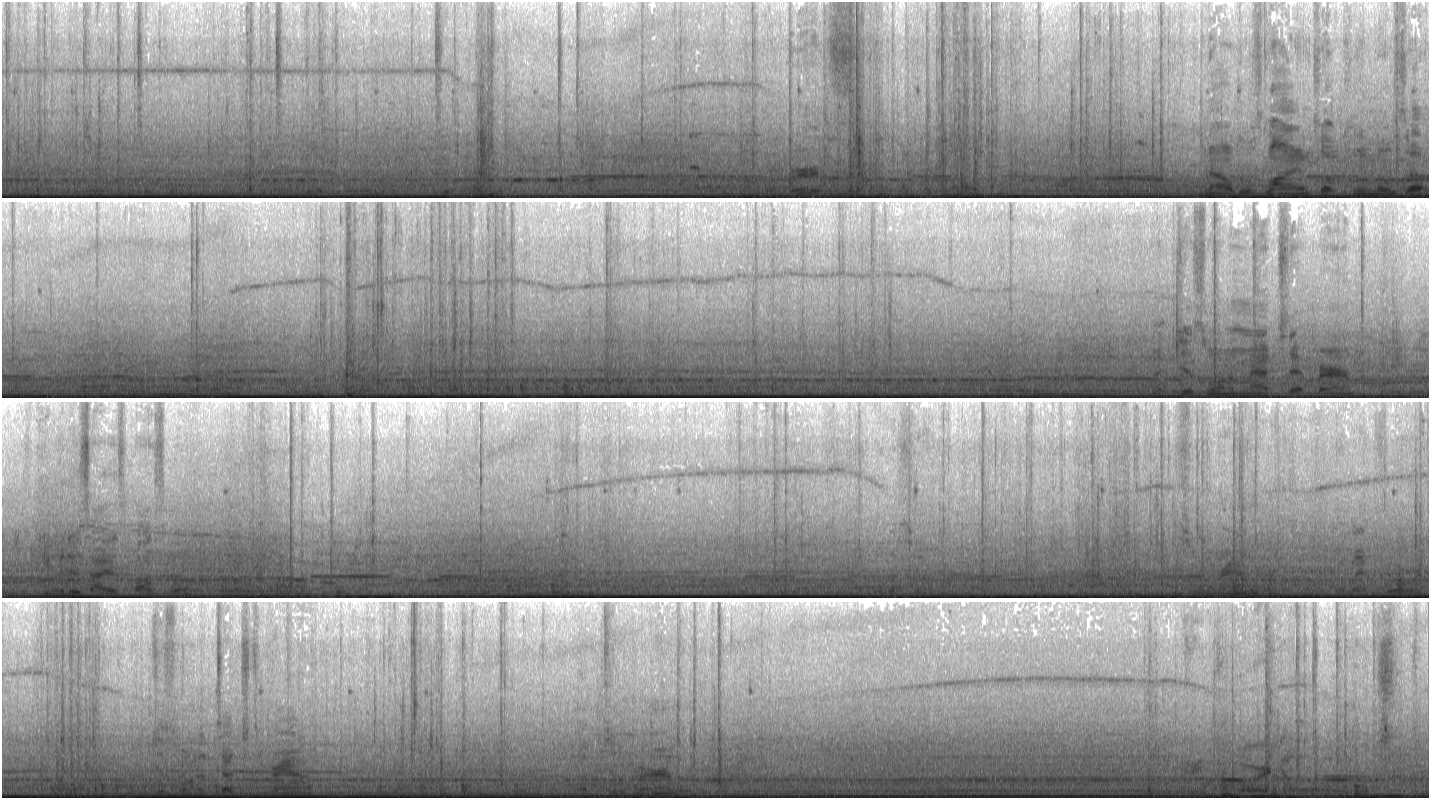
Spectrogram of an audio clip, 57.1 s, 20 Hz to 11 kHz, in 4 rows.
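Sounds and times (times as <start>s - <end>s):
diesel engine under load: 0.0s - 57.0s.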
